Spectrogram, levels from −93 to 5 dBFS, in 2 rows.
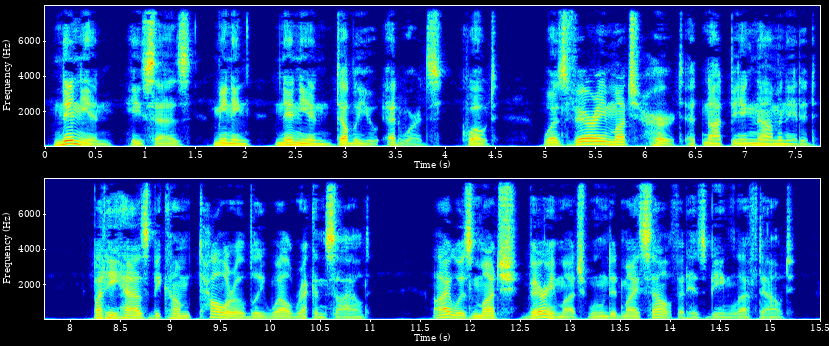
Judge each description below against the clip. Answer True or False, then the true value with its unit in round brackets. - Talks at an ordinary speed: False (130 wpm)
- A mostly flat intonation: False (4.8 semitones)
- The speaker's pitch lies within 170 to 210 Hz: False (110 Hz)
